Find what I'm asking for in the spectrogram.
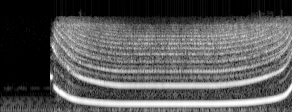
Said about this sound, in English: Slide whistle.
